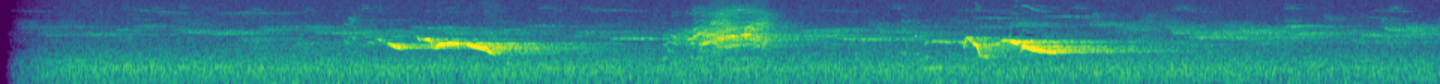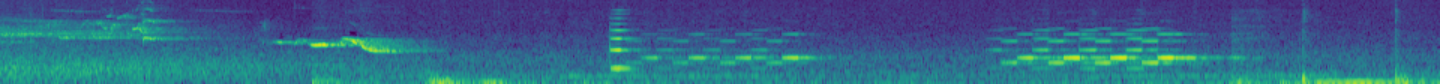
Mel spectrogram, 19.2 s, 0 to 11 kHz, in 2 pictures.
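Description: Birds calling, with loud, short whistled notes that slide downward, over a steady outdoor hiss. About 13 seconds in, a smartphone alarm begins playing a short, repeating electronic tune. It plays twice, with a brief gap between.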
